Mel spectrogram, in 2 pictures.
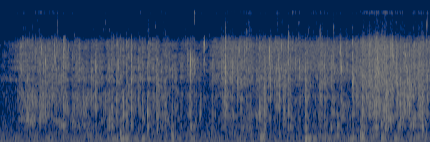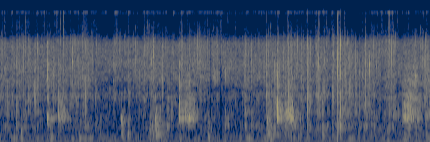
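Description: Bread strips frying in hot cooking oil in a shallow pan: a sizzle with many small crackling pops, starting as the first piece goes in and growing fuller after about four seconds as more bread is added.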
